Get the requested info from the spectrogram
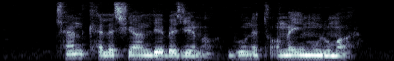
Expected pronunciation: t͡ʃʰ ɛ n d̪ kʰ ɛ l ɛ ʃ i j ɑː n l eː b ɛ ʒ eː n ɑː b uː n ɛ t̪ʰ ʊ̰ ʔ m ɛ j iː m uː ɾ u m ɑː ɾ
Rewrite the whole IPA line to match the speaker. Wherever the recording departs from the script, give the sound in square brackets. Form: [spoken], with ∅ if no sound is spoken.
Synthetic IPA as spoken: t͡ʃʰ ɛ n d̪ kʰ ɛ l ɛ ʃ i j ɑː n l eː b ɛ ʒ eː [m] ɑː b uː n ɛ t̪ʰ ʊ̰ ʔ m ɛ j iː m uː ɾ u m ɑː ɾ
